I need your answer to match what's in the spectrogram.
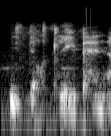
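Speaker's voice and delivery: soft unvoiced whisper. Real, not acted. Owner whispering to her sleepy cats. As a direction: whisper so the cats stay calm.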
